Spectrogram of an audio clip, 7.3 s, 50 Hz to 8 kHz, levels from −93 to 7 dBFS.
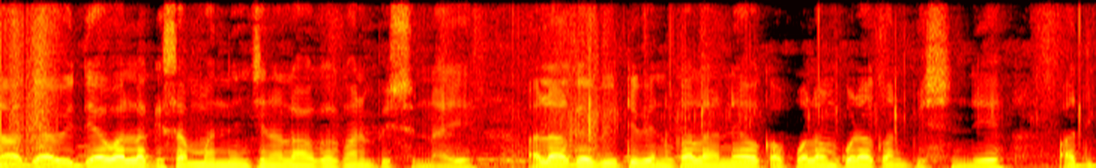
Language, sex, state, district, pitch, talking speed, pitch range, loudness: Telugu, male, Andhra Pradesh, Sri Satya Sai, 115 Hz, 115 wpm, 115-125 Hz, -16 LUFS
